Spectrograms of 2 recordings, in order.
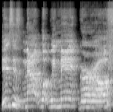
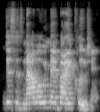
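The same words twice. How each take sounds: First: High, loud, slow protest; high outraged slow protest; exasperated shout. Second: Said in the usual way. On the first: Retold or imitated. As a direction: cry it out in disbelief. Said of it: "I was like". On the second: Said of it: "calmer repeat".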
